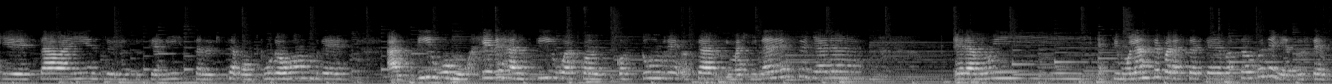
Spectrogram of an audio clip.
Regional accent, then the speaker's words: Valparaíso, Chile; Valparaíso, que es la ciudad de donde yo vengo originalmente

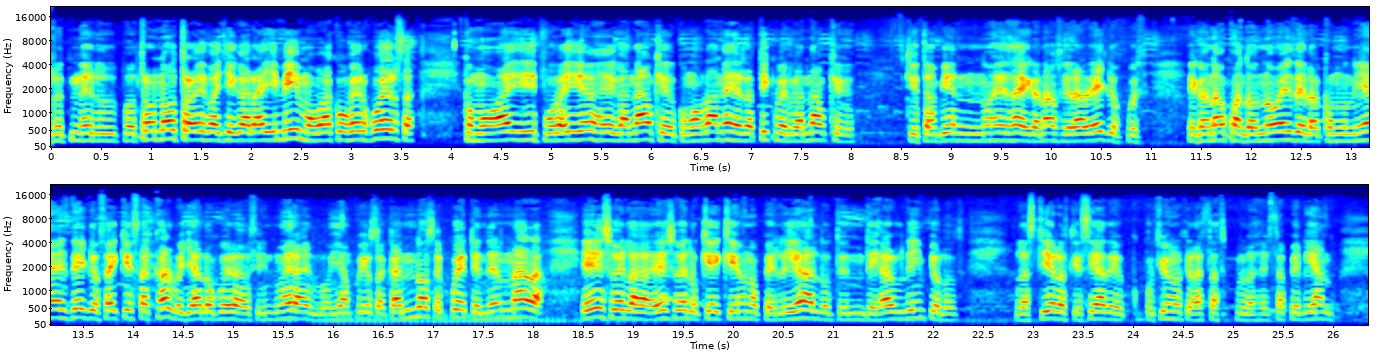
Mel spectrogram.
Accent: Jambaló, Cauca, Colombia; Yo soy de Jambaló, el lugar de Jambaló, pero vivo en la vereda Vitoyó.

